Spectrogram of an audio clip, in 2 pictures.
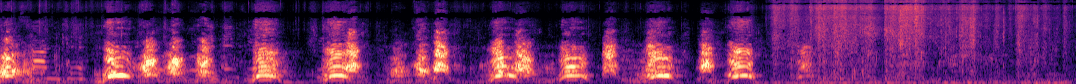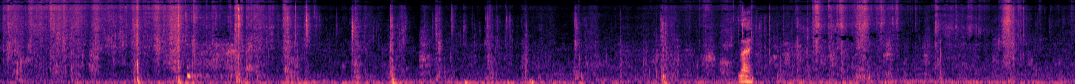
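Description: Dogs barking and yapping in play, a quick string of about a dozen loud barks over the first seven or so seconds. After that, a quieter stretch of steps on a gravel path.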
